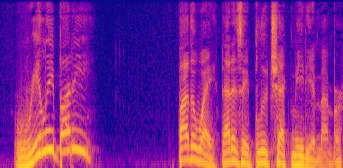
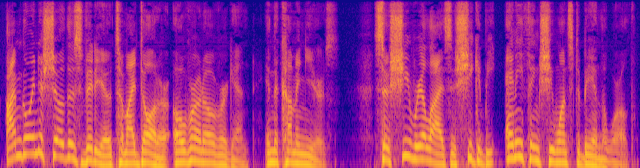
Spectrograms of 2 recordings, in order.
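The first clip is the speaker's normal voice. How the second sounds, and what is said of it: Mocking sarcastic voice. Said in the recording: “do the mocking voice.”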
